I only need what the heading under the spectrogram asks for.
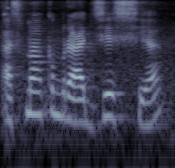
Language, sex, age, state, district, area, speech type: Sanskrit, female, 60+, Andhra Pradesh, Chittoor, urban, spontaneous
